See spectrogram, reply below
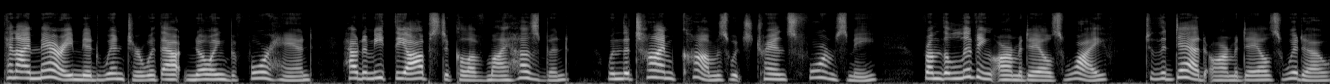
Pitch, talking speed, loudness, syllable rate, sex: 235 Hz, 145 wpm, -19 LUFS, 4.4 syllables/s, female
